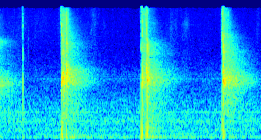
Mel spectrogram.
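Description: Three sharp, crisp hand claps land about a second apart in a steady rhythm, each with a brief ringing tail, preceded by a faint tap, with no talking.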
